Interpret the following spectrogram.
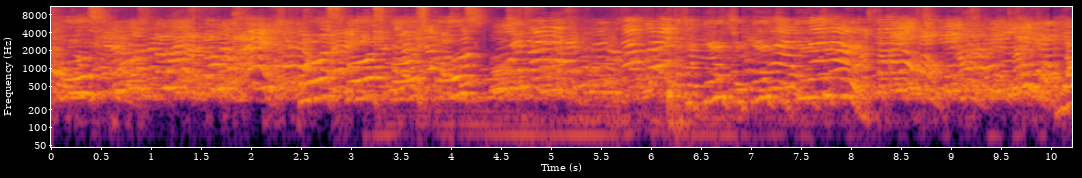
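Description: Many children's voices at once, chattering and calling out together in a crowded classroom.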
